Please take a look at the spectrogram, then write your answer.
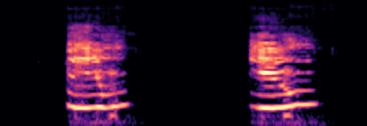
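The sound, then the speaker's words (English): An adult cat meows twice, each call about half a second long with a rising-then-falling tone, separated by a short pause. The meows are clear, with no other sounds around them. “Now that's actually a full-grown cat right there, but I didn't really have a kitten handy.”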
